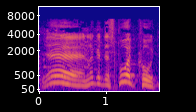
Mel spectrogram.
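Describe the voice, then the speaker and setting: Dull old radio recording, wisecracking scheming husband, high-pitched, folksy exaggerated comic dialect, sitcom delivery. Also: male voice, lively intonation, normal speed, sharp tone, a little hiss or hum. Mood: breezy. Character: scheming, wisecracking married man, put-upon apartment host. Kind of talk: 1940s radio sitcom acting.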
